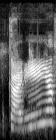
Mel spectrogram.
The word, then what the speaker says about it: Корея: Корея в Корее.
